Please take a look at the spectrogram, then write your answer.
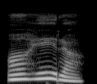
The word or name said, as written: ಅಹೇರು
